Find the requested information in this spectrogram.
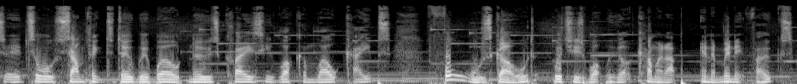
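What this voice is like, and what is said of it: Croaky, congested voice. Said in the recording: “I got a coughing fit ... I got a fog in my throat ... I've got a cold.”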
